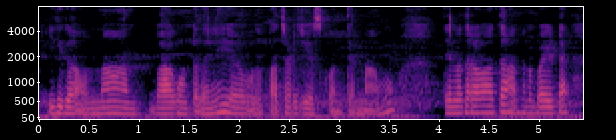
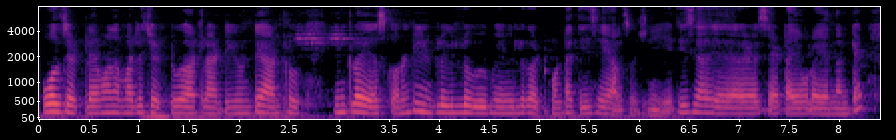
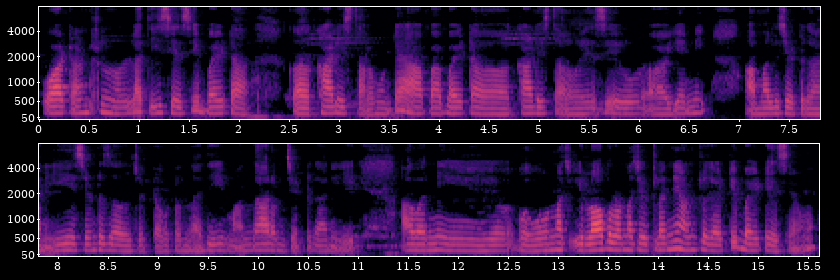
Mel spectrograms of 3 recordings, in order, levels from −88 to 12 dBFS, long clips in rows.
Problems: background sounds at intervals, low volume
